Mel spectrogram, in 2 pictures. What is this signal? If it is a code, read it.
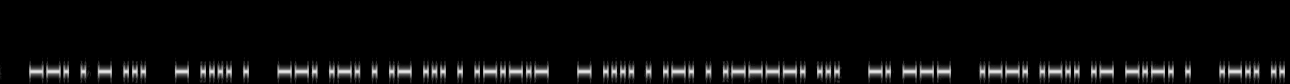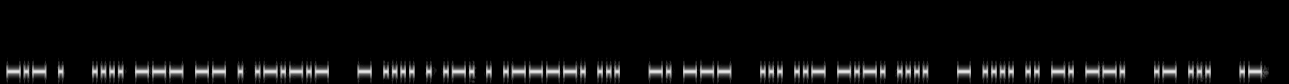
Morse code, heard as a keyed tone, about 28 wpm, 600 Hz. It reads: GETS THE GREASE. THERE'S NO PLACE LIKE HOME. THERE'S NO SUCH THING AS A
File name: CW / Practice / EnglishSayings28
